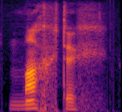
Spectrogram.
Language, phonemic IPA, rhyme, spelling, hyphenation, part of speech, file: Dutch, /ˈmɑx.təx/, -ɑxtəx, machtig, mach‧tig, adjective / adverb / verb, Nl-machtig.ogg
- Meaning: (adjective) 1. powerful (having or capable of exerting power potency or influence) 2. heavy; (adverb) 1. powerfully 2. mighty, very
